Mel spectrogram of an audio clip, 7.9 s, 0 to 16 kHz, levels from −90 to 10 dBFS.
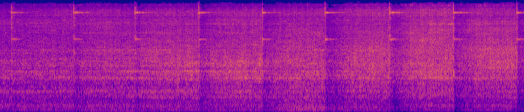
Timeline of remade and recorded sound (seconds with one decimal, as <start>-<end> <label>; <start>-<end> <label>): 0.0-7.9 recorded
